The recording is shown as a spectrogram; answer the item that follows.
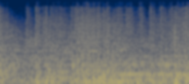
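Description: Video game battle gunfire with Soviet and German forces, snipers, tanks and team weapons, heard as a dense, continuous crackle of distant shots and bursts at moderate level, with faint voice-like sounds mixed in.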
